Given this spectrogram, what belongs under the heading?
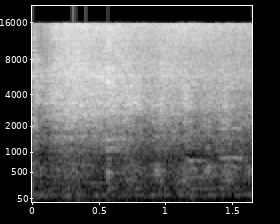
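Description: Fish frying in a pan with onion, garlic and green chilli, a loud, steady broadband sizzle that stays close and continuous throughout with no talk over it.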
